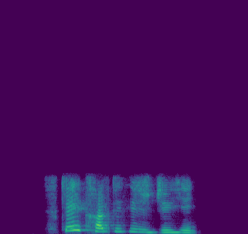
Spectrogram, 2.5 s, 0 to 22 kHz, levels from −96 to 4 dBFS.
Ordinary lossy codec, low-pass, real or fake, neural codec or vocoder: Opus, 32 kbps; 5.4 kHz; fake; codec, 16 kHz in and 24 kHz out, 2.2 kbps, FireRedTTS-2 codec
